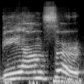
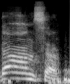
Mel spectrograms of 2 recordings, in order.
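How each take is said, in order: First: The word 'the' is said with an 'ee' vowel. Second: The word 'the' is said with an 'uh' vowel. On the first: "দি answer না দা answer?" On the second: "দি answer না দা answer?"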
